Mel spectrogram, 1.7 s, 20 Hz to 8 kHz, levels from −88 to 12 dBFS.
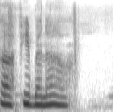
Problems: background sounds at intervals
